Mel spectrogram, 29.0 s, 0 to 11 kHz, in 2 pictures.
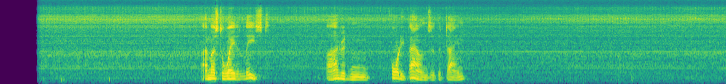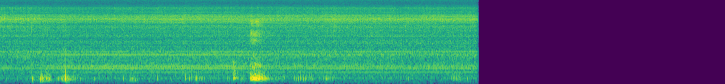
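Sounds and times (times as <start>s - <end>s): motor-like whine: 0.8s - 24.1s
tape hum and hiss: 0.8s - 24.1s.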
